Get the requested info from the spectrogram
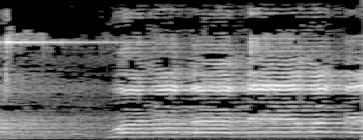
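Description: Yakshagana bhagavata (lead singer) singing: the drumming falls away at the start, and about two-thirds of a second in a man's voice begins a chant-like line of long held notes.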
